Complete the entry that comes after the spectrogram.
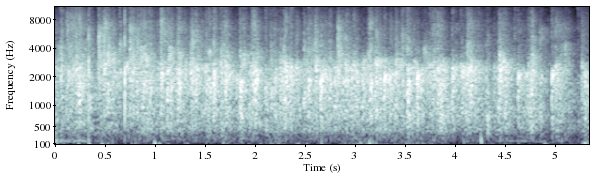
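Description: Sustained audience applause for the band, a dense, steady wash of many hands clapping at an even loudness throughout, with no speech over it.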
